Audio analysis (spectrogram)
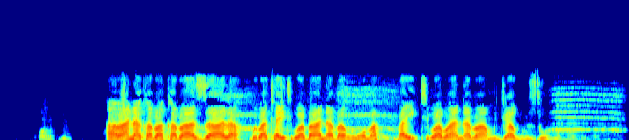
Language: Ganda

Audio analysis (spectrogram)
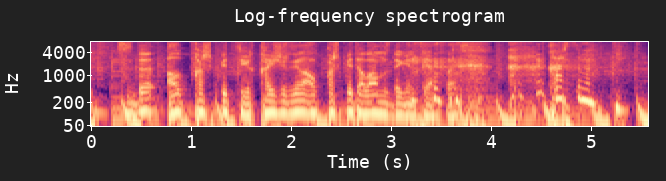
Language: Kazakh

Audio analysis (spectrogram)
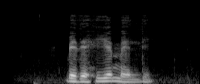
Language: Persian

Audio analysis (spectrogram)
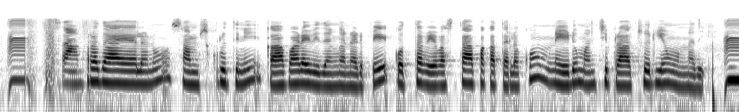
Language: Telugu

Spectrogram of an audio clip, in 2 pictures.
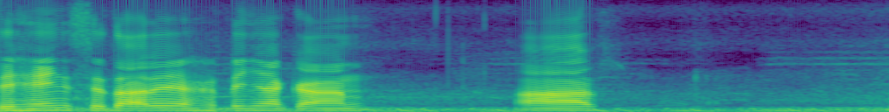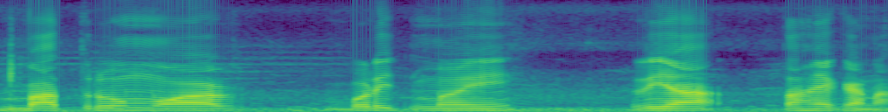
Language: Santali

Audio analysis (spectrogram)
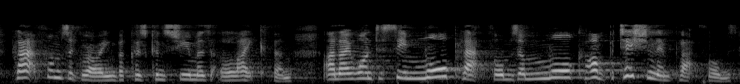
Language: English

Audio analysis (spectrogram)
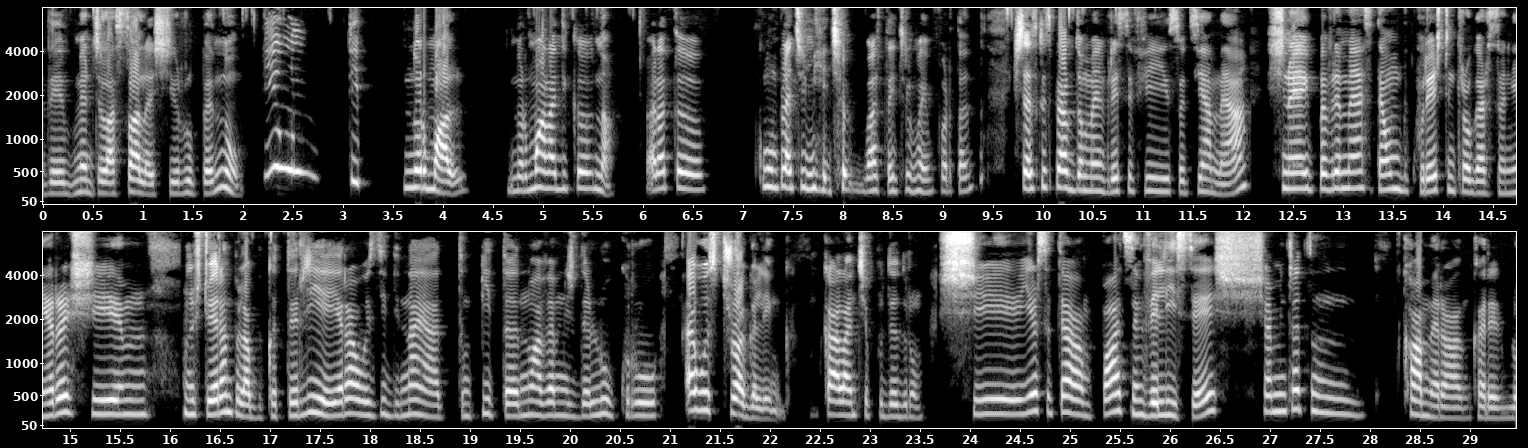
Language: Romanian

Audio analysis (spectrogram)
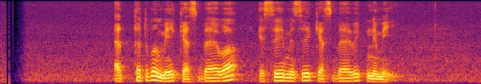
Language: Sinhala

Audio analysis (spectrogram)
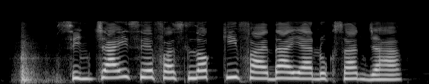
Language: Magahi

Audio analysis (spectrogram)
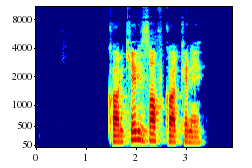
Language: Zaza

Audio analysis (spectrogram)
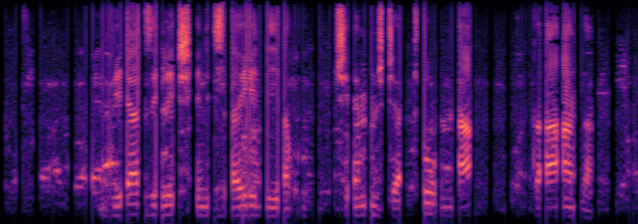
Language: Swahili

